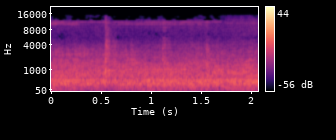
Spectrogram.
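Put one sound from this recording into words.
A gas flame roars steadily.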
